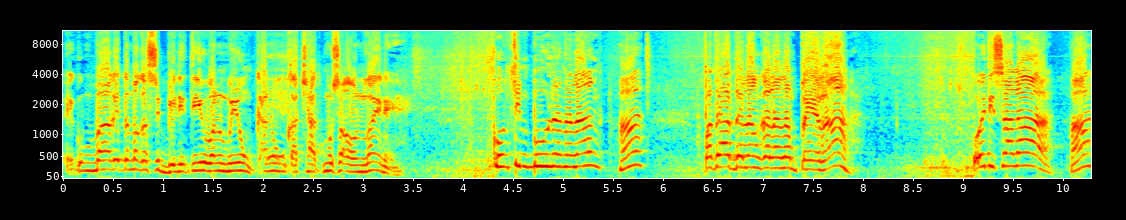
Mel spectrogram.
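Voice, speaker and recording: An actor playing a cocky, irritable small-time scammer and gambler husband in a radio drama. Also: male voice, high voice, animated, normal speed, bright, forceful tone, slight background noise. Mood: irritated, needling. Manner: boastful, defensive. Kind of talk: Tagalog radio drama acting.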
